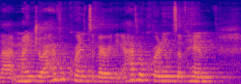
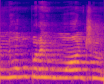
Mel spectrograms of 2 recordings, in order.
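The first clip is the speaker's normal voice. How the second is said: high, wailing mock plea; dramatic pleading; 9 semitones higher than usual. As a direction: beg him in an exaggerated high voice. Acted pleading during breakup.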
